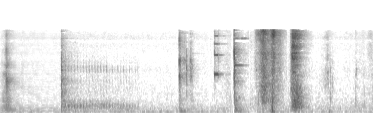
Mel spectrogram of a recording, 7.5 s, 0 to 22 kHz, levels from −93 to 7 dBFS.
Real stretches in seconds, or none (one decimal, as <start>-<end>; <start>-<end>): 1.2-7.5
